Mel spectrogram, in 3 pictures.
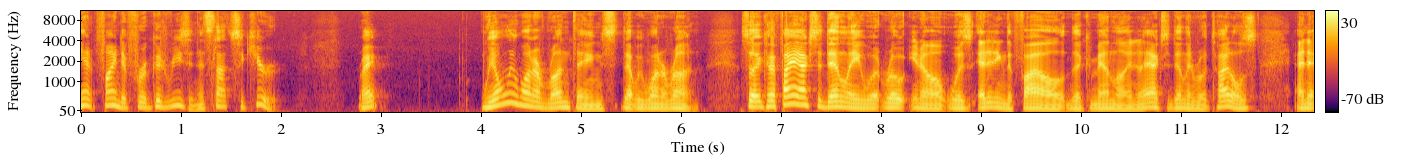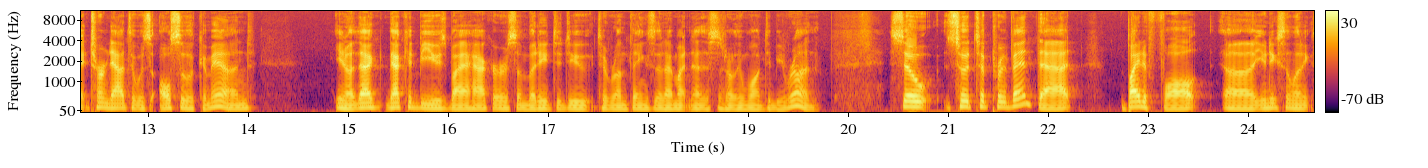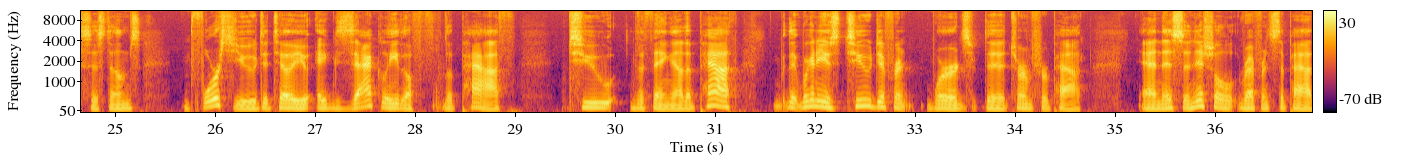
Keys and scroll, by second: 7.0-12.1 typing, 25.1 typing.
